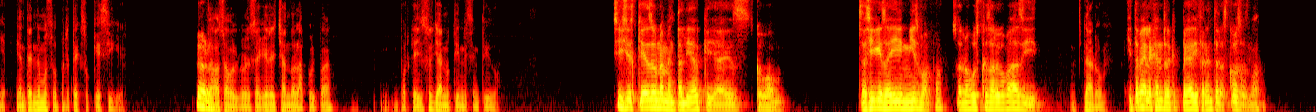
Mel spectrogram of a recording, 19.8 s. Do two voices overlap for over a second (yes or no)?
no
